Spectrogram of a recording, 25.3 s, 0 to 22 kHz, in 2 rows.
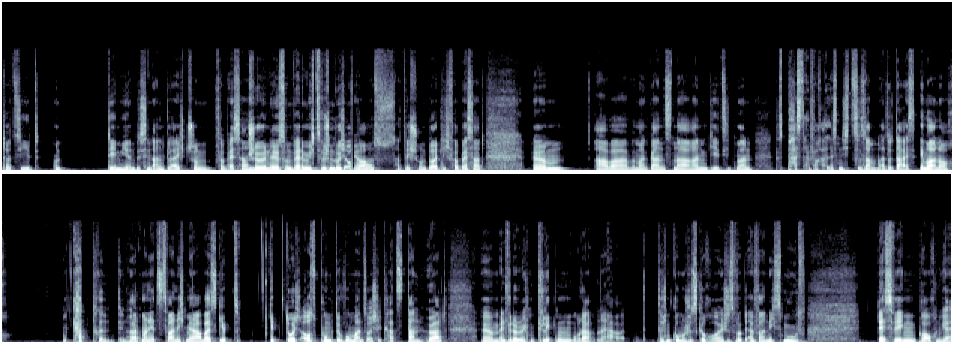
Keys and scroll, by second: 3.2 space, 4.6 space, 5.7 ⟲.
